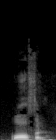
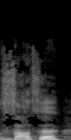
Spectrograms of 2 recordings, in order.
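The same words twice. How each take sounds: First: The name is said with an American pronunciation. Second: The name is said with a German pronunciation. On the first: "for an American audience" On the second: "The German pronunciation would be something closer to Walther"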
